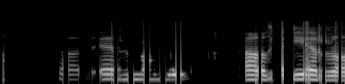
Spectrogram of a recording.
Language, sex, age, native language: Icelandic, female, 9, Icelandic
